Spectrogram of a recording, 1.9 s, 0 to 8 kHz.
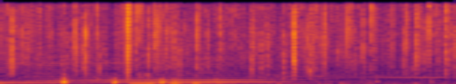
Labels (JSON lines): {"label": "biophony", "recorder": "SoundTrap 300"}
